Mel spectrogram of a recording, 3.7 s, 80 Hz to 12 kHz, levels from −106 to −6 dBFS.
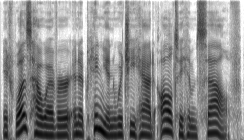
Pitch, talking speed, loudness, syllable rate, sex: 185 Hz, 180 wpm, -16 LUFS, 4.6 syllables/s, female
